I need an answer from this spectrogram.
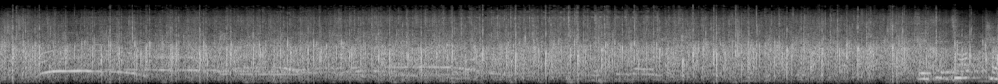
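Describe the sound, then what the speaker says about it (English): A crowd at the Fall 2013 District 30 Toastmasters conference applauds loudly and continuously, dense clapping filling the room throughout, with scattered voices and calls mixed in. "would you please all stand up and let us applaud you."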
